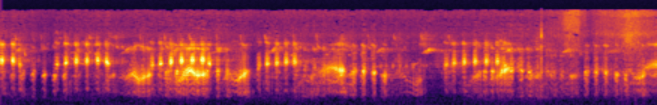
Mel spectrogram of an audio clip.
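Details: Frog pond chorus in Wiry: many frogs giving quick pulsed croaks in fast series, with bursts of bubbling trills building and fading over the steady background of calling.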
